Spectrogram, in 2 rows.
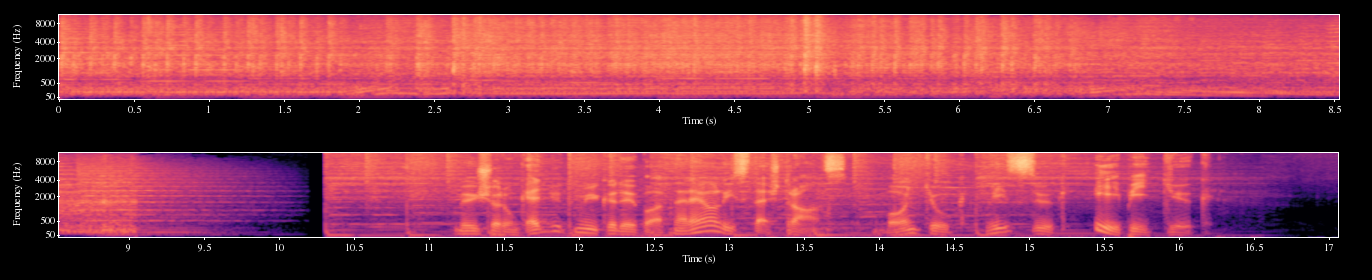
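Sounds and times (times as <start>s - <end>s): sharp crack: 0.0s - 6.9s
rally car engine revving: 0.0s - 9.1s.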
